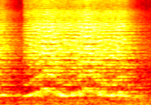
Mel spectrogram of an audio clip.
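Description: A man's voice through a microphone and public-address loudspeaker, drawn out in one long held note that wavers in pitch, fading near the end.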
